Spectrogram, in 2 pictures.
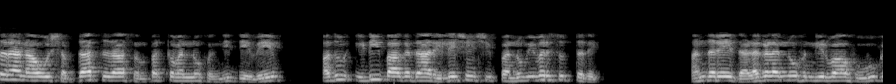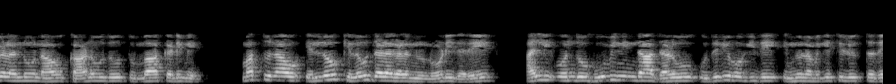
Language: Kannada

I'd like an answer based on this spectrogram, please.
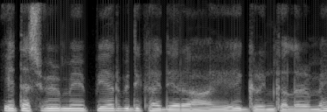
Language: Hindi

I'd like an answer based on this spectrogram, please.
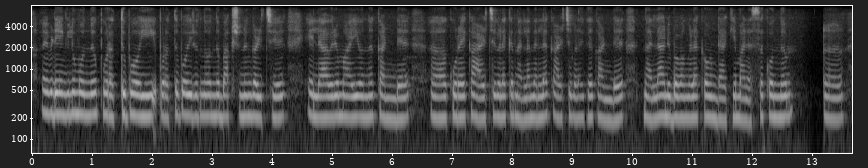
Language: Malayalam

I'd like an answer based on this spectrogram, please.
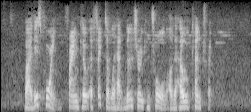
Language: English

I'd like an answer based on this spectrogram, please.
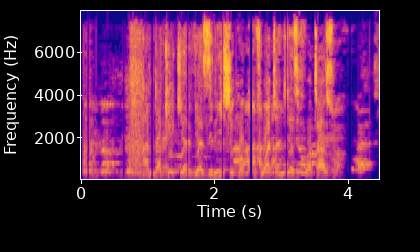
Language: Swahili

